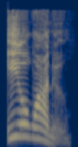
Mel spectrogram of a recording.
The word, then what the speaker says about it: Eoannou: last name, but um thank you for giving me some hints as to say it correctly and is Wanu.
